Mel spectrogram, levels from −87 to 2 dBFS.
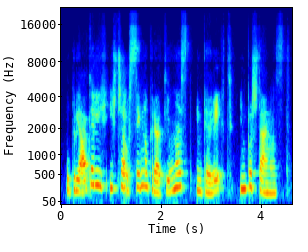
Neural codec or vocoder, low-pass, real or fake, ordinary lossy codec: codec, 44.1 kHz, 2.6 kbps, DAC; 19.8 kHz; fake; Opus, 24 kbps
